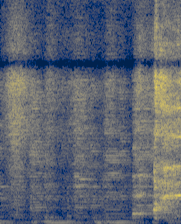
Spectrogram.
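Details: An adult gives two sharp, harsh cough bursts after taking a dab, heard over a low hum from a machine shop downstairs and faint music.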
